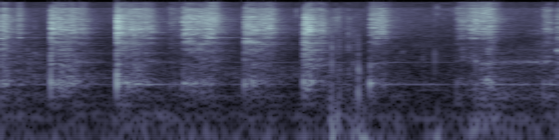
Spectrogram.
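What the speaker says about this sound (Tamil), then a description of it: "கொஞ்சம் நெய் விட்டு தான் நல்லா கடலை மாவு மைசூர் பாக் பண்ணுற மாதிரி நல்லா போட்டு வறுத்துன்றேன்" Besan flour roasting in ghee is stirred in a pan for a Tamil kadalai maavu payasam, with repeated scraping strokes of a spoon against the metal pan and a faint sizzle underneath, close and steady.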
